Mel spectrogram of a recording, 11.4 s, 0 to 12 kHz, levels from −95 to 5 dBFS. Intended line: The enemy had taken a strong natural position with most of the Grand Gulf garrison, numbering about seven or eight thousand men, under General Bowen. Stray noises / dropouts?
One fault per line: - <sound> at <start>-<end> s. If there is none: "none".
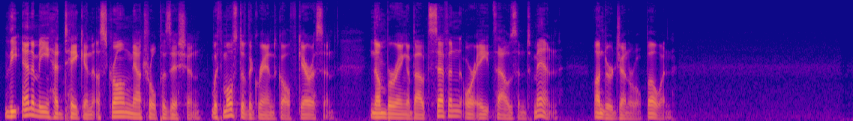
none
